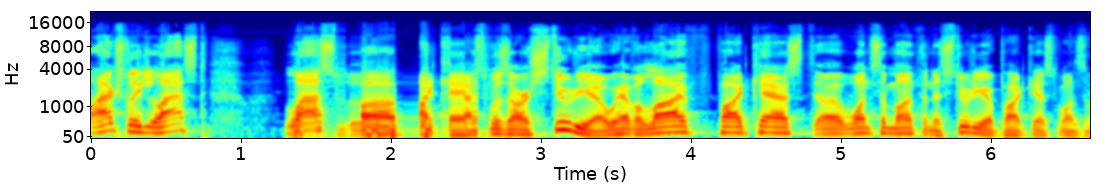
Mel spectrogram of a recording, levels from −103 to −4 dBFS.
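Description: From 1.33 to 2.58 s the speech takes on robotic sound from repeated short buffers: a rigid, metallic buzz fixed at 100 Hz, likely from a stream repeating the last 10 ms for most of that stretch. Unlike a plain dropout, the sound never goes silent and still roughly follows the words.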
